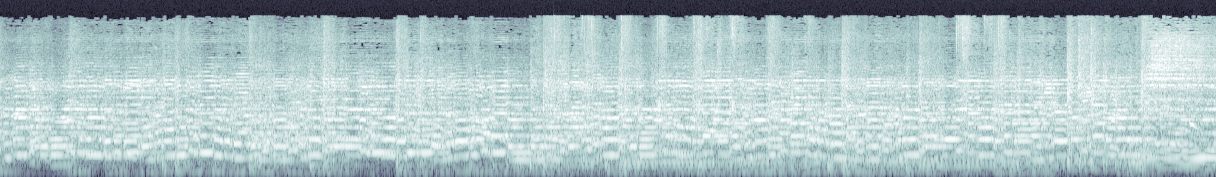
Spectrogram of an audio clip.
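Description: Live Occitan folk band playing an instrumental passage: electric violin carrying the melody over guitar, bass guitar and drum kit, with the drums more prominent in the second half.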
